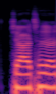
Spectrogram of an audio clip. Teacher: च, छ, ज य तालु से निकलता है। तालव्य व्यंजन है।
